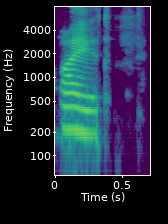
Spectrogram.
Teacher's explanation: So the accent is on the buy.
